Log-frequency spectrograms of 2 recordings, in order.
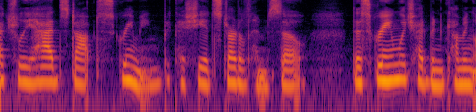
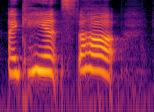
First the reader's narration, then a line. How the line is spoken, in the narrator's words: gasped and sobbed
